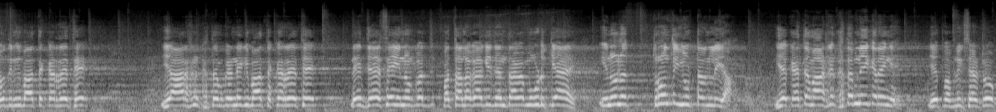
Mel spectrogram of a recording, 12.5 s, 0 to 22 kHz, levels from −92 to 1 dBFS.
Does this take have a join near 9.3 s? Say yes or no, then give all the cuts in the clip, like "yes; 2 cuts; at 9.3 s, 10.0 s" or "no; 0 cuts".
yes; 1 cut; at 9.3 s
